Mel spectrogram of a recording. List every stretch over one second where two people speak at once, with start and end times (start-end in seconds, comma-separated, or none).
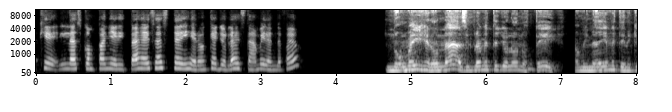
none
